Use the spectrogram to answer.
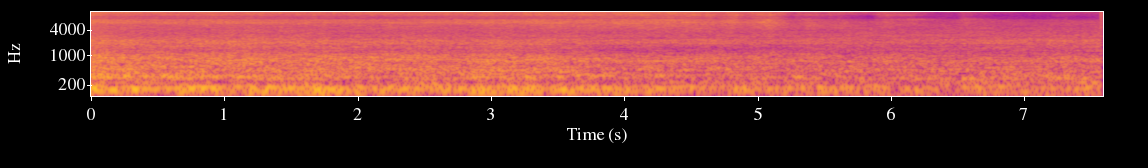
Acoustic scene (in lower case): subway train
